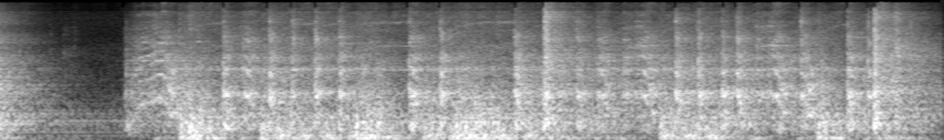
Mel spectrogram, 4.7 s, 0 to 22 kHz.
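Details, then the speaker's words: 2013 Bennche Spire 800 side-by-side after its slow-cranking problem was fixed: the fuel pump primes, then the starter spins the engine very fast, but it catches only in ragged bursts and never runs steadily; cause unknown. "But it's definitely cranking over really fast, but something seems not to run right."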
